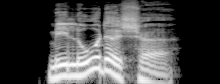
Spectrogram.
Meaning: inflection of melodisch: 1. strong/mixed nominative/accusative feminine singular 2. strong nominative/accusative plural 3. weak nominative all-gender singular
- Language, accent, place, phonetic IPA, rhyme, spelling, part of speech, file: German, Germany, Berlin, [meˈloːdɪʃə], -oːdɪʃə, melodische, adjective, De-melodische.ogg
